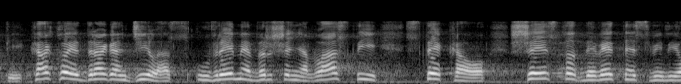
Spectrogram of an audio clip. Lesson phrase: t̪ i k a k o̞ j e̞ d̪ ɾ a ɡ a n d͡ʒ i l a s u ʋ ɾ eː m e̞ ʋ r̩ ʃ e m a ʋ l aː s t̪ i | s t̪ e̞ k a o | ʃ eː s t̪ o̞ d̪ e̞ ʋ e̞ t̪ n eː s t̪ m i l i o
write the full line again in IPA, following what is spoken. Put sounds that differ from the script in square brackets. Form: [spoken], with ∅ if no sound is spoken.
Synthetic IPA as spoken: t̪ i k a k o̞ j e̞ d̪ ɾ a ɡ a n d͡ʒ i l a s u ʋ ɾ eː m e̞ ʋ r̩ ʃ e [ɲ] a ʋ l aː s t̪ i | s t̪ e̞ k a o | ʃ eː s t̪ o̞ d̪ e̞ ʋ e̞ t̪ n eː s t̪ m i l i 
